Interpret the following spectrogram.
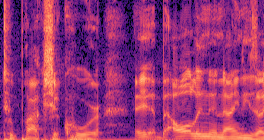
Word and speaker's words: Tupac Shakur: All in the 90s, I used to remember news segments where they used to call him Tupac Shaker, Tupac Shakur. It's just so 30 years it only took for people to correctly say his name.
